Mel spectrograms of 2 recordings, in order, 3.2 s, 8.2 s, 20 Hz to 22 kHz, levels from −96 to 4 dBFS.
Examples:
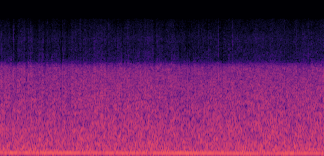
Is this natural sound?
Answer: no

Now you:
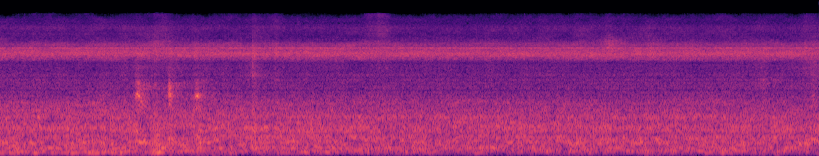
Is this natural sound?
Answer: no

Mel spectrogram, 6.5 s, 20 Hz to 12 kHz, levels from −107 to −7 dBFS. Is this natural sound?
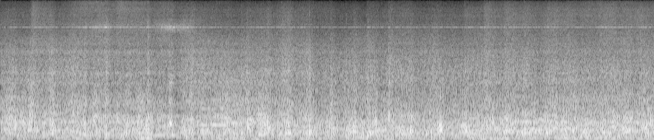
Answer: no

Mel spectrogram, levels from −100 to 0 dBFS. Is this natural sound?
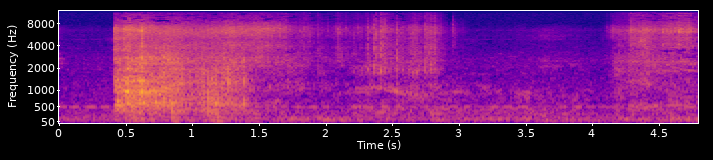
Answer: yes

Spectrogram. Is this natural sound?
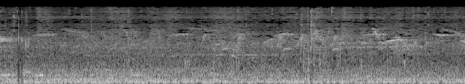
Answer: yes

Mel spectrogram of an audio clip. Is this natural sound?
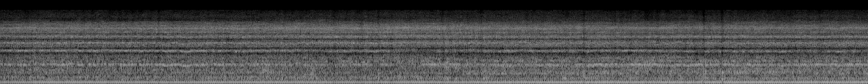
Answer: no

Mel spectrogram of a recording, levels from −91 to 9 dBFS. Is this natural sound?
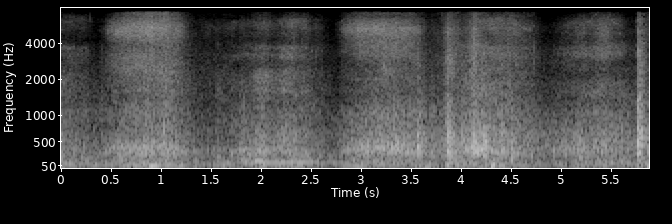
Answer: yes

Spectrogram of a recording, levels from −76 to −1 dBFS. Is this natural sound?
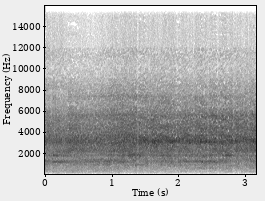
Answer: no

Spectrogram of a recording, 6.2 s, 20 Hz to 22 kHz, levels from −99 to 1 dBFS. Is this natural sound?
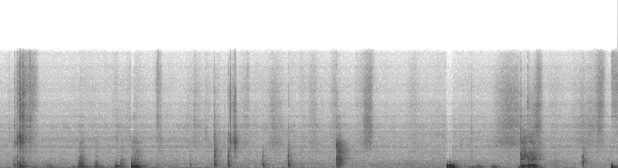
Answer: no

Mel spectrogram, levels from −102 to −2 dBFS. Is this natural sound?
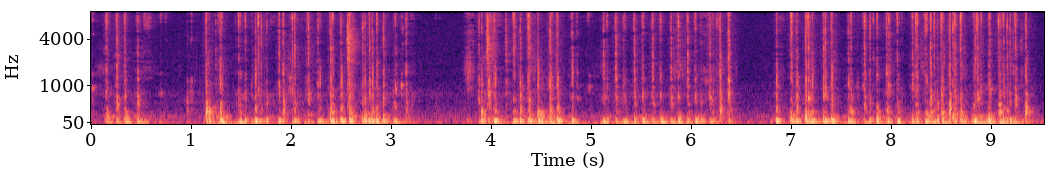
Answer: yes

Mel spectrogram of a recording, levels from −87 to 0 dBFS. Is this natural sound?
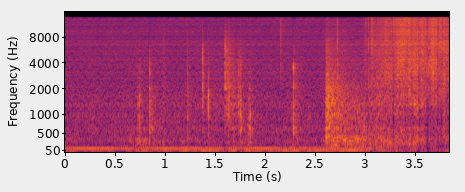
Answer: no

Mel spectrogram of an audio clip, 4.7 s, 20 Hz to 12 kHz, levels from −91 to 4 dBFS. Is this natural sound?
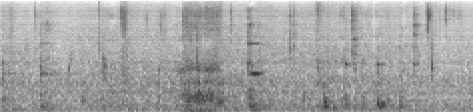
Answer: no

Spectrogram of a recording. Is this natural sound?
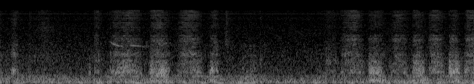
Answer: yes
